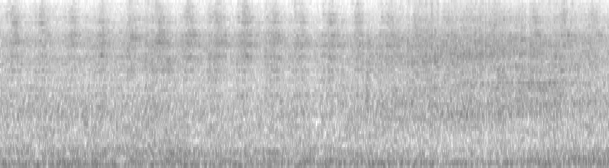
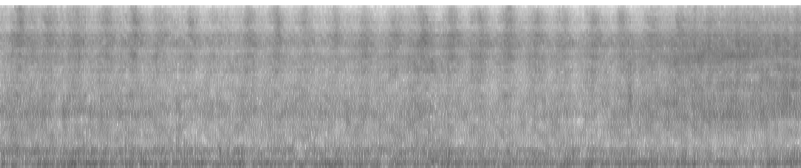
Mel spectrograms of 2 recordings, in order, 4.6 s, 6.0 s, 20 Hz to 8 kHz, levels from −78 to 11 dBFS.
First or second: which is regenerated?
second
